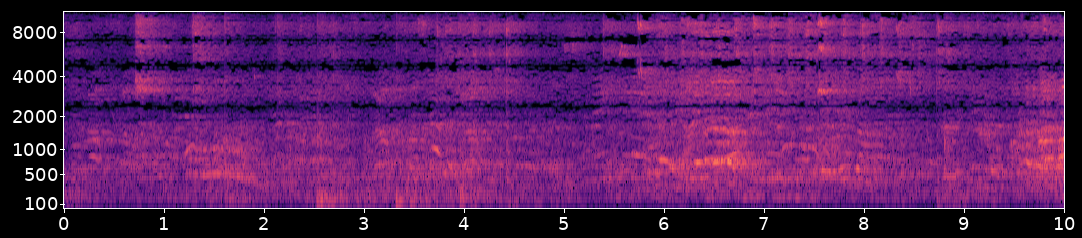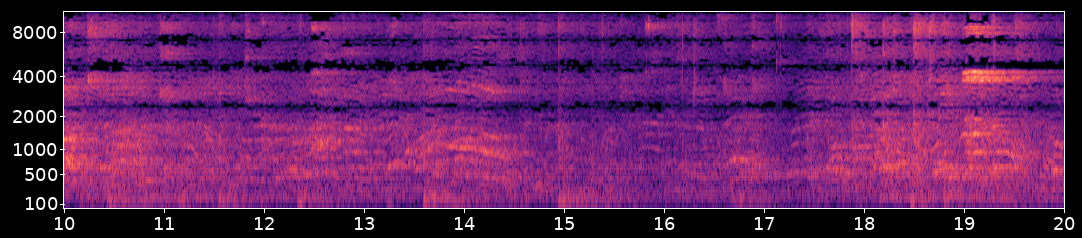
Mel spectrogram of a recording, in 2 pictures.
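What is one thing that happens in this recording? A crowd of spectators chatters and calls out in a large echoing gym.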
